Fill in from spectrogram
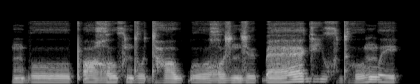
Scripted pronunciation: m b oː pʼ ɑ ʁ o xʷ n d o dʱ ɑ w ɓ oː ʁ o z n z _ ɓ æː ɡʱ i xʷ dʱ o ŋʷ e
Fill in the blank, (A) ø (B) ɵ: A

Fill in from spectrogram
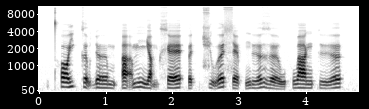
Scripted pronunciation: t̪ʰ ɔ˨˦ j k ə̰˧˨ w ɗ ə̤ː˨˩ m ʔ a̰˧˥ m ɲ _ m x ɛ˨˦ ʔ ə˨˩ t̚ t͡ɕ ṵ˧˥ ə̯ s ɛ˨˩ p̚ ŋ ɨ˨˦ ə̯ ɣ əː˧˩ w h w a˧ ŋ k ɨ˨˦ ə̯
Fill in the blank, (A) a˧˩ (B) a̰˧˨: B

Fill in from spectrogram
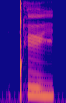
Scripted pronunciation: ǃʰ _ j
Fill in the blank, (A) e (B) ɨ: A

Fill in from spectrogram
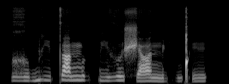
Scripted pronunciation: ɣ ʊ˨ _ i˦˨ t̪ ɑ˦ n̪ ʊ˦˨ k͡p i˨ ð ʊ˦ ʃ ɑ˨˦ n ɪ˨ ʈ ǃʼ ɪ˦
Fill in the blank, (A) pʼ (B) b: B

